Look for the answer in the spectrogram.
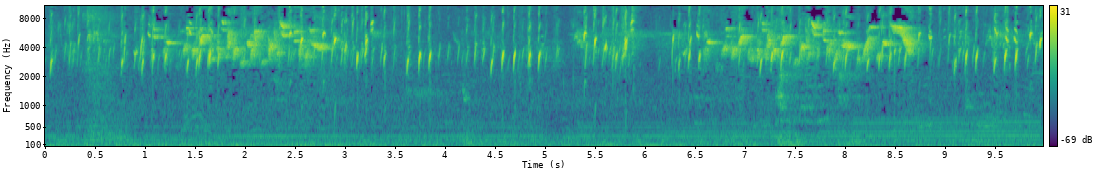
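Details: Singing goldfinch, played to prompt a silent goldfinch to sing: lively, chattering high twitters in long phrases, interspersed with crisp repeated clicks and a brief pause near the middle.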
